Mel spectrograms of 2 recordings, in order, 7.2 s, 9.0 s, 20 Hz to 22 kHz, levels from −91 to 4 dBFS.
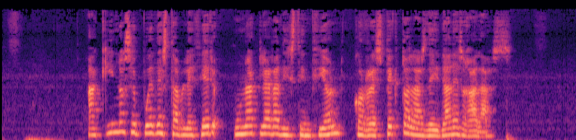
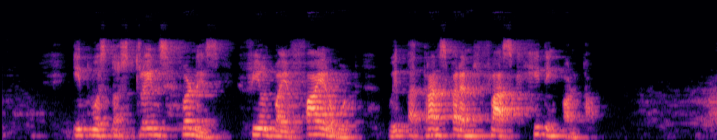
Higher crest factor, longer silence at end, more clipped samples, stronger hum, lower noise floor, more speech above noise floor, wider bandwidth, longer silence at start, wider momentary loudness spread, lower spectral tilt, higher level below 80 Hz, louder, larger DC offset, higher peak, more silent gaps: second, 14 dB vs 20 dB; first, 0.8 s vs 0 s; neither; neither; second, -48 dBFS vs -70 dBFS; second, 34 dB vs 51 dB; first, 17 kHz vs 7.2 kHz; second, 0.15 s vs 0.9 s; second, 4 LU vs 14 LU; about the same, -5 dB/octave vs -5.5 dB/octave; first, -42 dBFS vs -58 dBFS; first, -14 LUFS vs -19 LUFS; neither; about the same, 0 dBFS vs -2 dBFS; neither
